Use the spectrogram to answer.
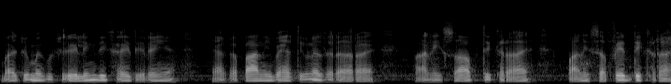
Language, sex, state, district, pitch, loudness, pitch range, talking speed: Hindi, male, Goa, North and South Goa, 95 Hz, -33 LUFS, 90-100 Hz, 240 wpm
